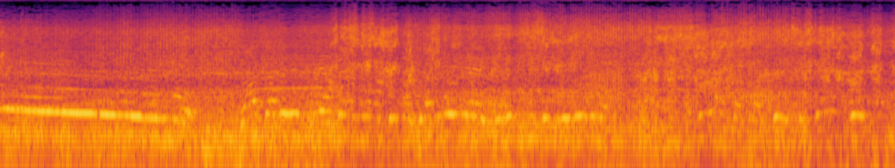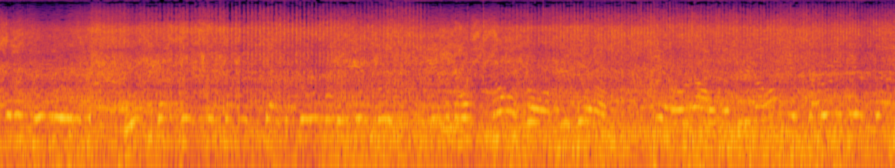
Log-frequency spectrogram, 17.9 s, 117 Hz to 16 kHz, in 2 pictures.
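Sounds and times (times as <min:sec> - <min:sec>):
racing kart engines buzzing: 0:00.0 - 0:17.9.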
